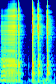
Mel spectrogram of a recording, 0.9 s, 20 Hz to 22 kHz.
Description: chair_frame_metal_creak_squeak_13.wav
